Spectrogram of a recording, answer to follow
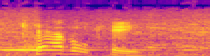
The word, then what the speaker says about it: cavalcade: Cavalcade.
